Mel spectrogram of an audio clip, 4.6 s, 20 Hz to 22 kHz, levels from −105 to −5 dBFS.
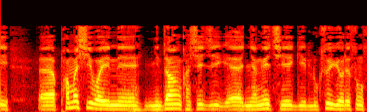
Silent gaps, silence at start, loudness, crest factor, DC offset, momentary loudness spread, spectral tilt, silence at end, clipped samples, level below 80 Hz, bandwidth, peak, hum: none; 0 s; -28 LUFS; 18 dB; under 0.1%; 7 LU; -5 dB/octave; 0 s; under 0.1%; -60 dBFS; 8.8 kHz; -10 dBFS; none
